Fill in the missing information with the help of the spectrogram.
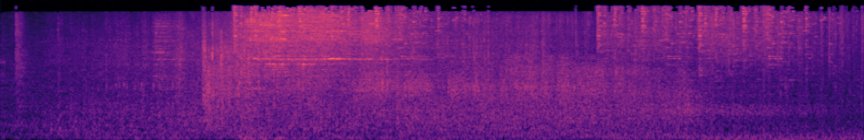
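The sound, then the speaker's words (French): A train rumbles loudly and continuously with heavy jolting felt throughout the train, then a piercing, deafening metallic screech from outside the train rises over the din and persists for several seconds, overwhelming, with no voices. “brusquement, vous ressentez des secousses dans tout le train, et un grincement assourdissant se fit entendre.”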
